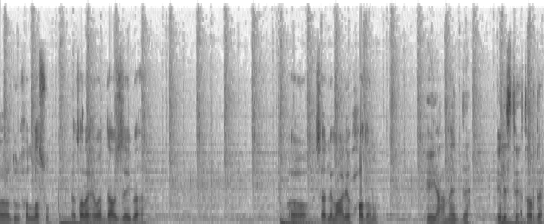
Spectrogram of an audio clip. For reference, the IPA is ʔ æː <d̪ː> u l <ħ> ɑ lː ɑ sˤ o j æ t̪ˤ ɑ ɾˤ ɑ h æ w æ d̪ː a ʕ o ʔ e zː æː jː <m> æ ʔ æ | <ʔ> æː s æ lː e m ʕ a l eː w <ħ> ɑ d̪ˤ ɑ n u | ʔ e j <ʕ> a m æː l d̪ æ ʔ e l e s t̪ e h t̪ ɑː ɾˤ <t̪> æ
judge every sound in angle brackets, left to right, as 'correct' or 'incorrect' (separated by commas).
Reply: incorrect, incorrect, incorrect, correct, correct, correct, incorrect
